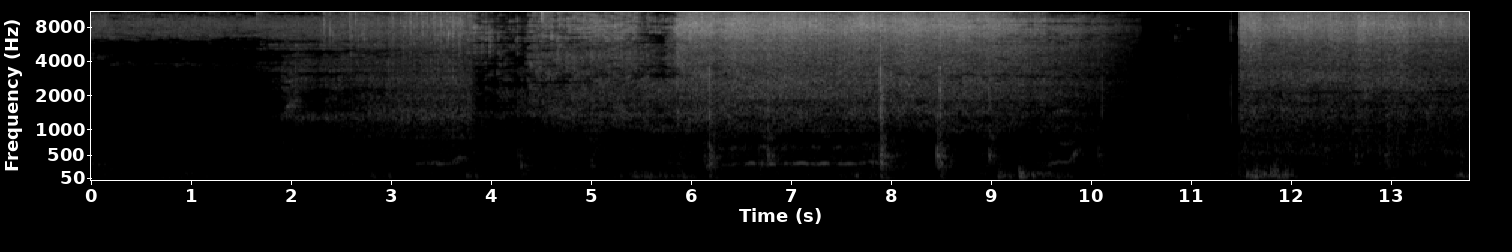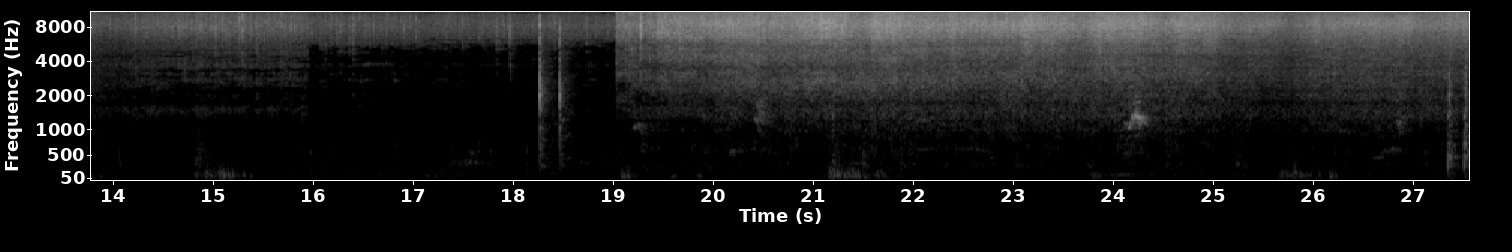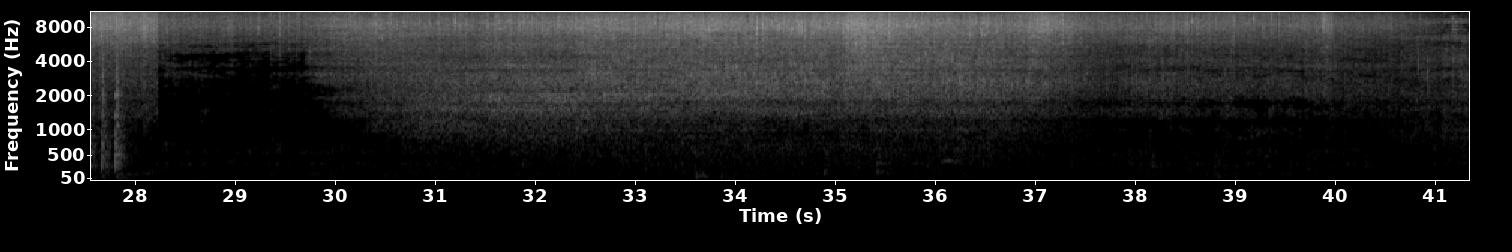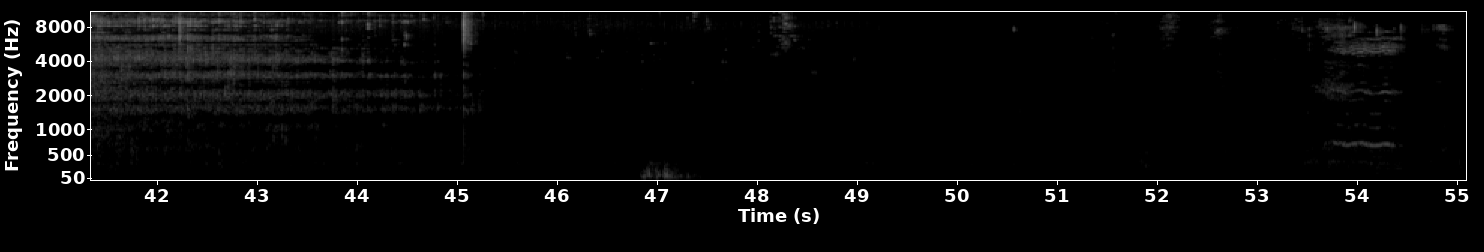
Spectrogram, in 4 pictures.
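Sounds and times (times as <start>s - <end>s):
paste sizzling in oil: 1.6s - 10.3s, 11.5s - 44.4s
spatula knocking against pan: 27.4s - 28.0s.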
